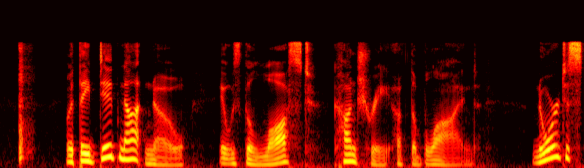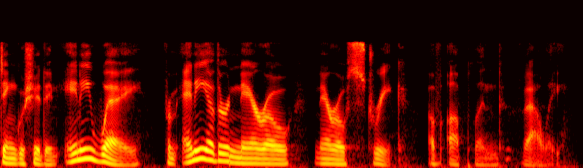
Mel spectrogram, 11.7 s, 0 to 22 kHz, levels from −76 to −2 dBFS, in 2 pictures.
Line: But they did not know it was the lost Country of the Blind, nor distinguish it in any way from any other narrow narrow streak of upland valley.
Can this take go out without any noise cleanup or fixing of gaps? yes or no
no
